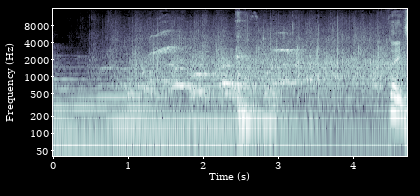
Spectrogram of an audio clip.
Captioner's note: applause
